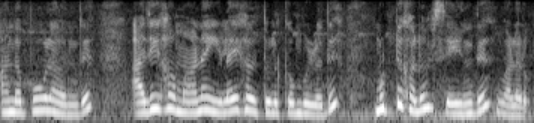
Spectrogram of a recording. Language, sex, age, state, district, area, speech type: Tamil, female, 45-60, Tamil Nadu, Tiruvarur, rural, spontaneous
